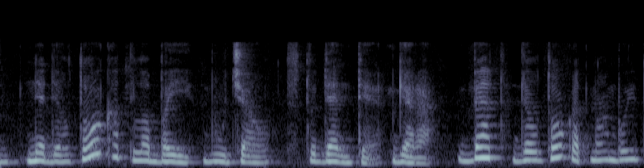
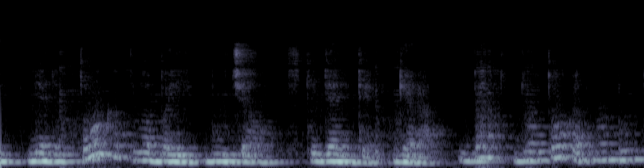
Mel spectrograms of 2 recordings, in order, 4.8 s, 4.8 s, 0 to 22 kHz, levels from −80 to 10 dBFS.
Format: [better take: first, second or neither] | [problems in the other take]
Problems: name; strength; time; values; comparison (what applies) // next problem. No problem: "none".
first | noise reduction (neural separator model SepFormer DNS4)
